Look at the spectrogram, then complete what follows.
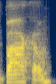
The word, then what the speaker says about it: Bochum: well yeah they um it's actually is bacam you gotta got a german pronunciation my english to german is not is not the greatest it's the double dots over the o um i believe espn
